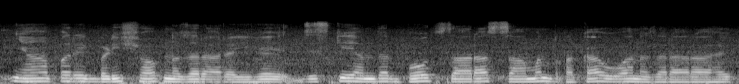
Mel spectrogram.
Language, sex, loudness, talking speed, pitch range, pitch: Hindi, male, -15 LUFS, 160 wpm, 120-140 Hz, 130 Hz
